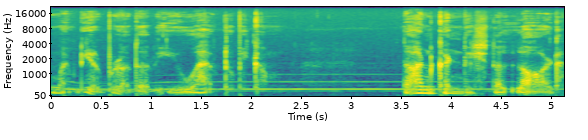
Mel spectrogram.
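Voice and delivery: hushed, soft whisper.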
